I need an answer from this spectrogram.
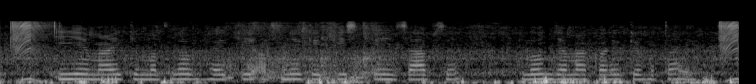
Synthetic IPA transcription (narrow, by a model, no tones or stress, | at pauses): iemajkemət̪ləbɦɛkiə̰pnekekiskeɦɪsabse | lond͡ʒəmakəɾekeɦət̪aɛ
